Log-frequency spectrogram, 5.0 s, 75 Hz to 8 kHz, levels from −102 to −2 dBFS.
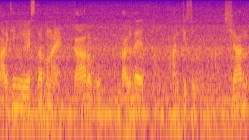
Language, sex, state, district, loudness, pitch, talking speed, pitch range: Marathi, male, Maharashtra, Gondia, -18 LUFS, 100 Hz, 95 wpm, 95-110 Hz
